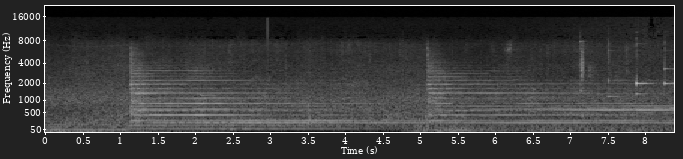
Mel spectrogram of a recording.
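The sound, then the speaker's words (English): Two deep strikes of the St Paul's Cathedral bells, each followed by a long, rich humming resonance that rings on steadily until the next strike and beyond. “we will hear the St Paul's bells bong, which is an amazing sound”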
